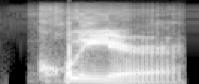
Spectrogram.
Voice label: "queer", American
